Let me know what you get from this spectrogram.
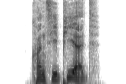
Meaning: past participle of konzipieren
- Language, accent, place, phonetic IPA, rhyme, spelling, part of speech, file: German, Germany, Berlin, [kɔnt͡siˈpiːɐ̯t], -iːɐ̯t, konzipiert, verb, De-konzipiert.ogg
